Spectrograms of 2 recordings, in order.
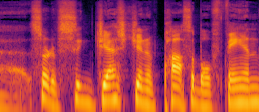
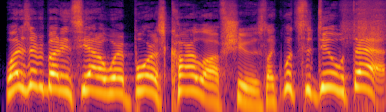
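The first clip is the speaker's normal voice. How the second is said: put-on high, loud New York accent; raised, loud New York accent; New York guy; 11 semitones higher, 4 dB louder than usual. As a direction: complain like a brash New Yorker at the counter. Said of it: "he was like".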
